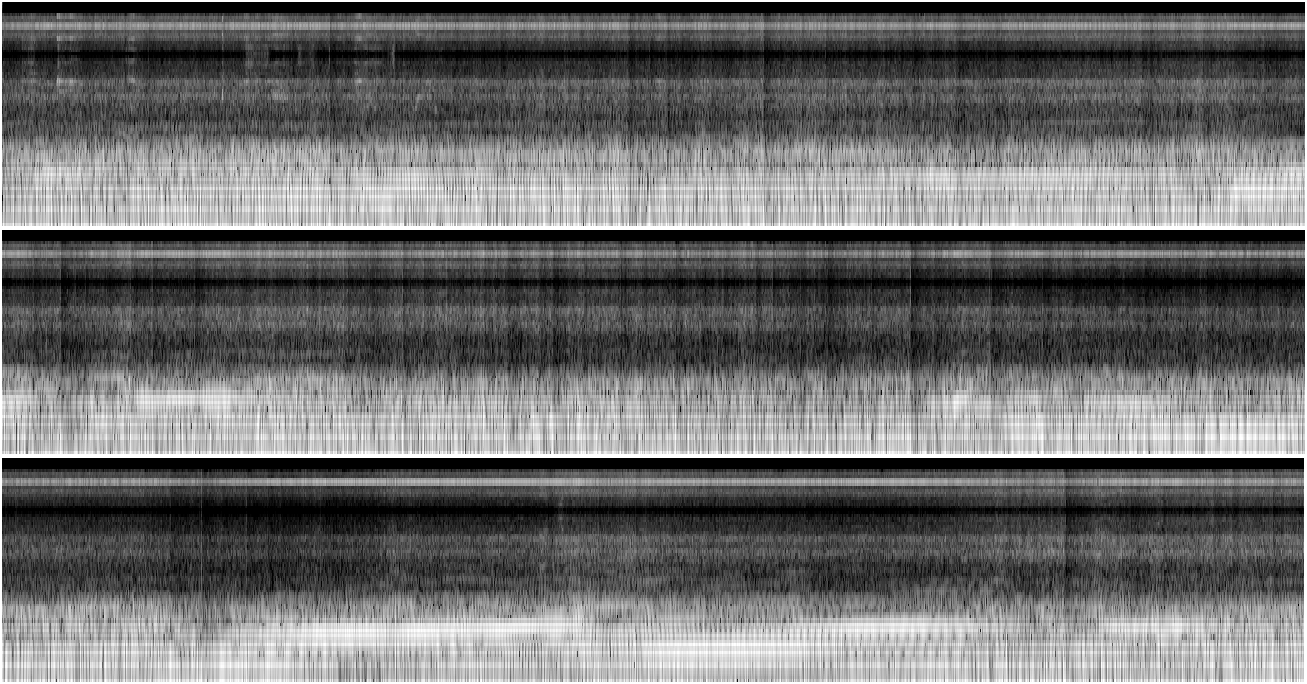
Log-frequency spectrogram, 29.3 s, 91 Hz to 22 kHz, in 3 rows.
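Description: Subaru BRZ's 2.0-litre flat-four engine heard from inside the cabin while lapping a race track. It climbs in pitch under acceleration and drops back at gear changes several times, over a constant rumble of road and tyre noise.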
